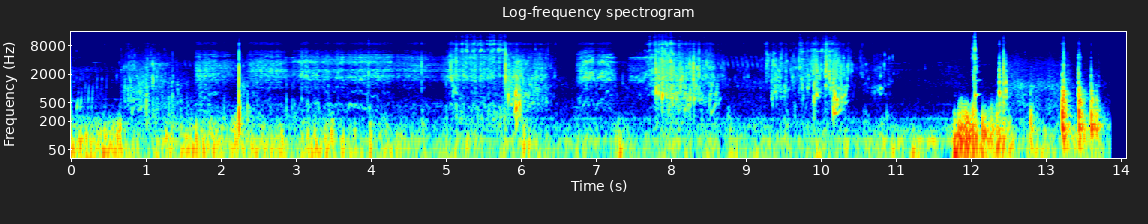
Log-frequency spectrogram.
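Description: A hooked smallmouth bass splashing and thrashing at the surface in several bursts, over a steady low rumble of wind on the microphone. Loud thumps and a few sharp knocks near the end.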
